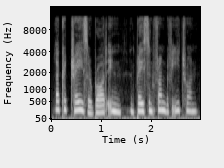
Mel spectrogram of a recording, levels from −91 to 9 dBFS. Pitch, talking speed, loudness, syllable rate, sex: 215 Hz, 240 wpm, -15 LUFS, 6.4 syllables/s, female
